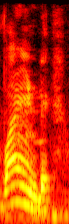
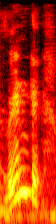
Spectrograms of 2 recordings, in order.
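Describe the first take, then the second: First: The vowel is a diphthong, as in eye. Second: The vowel is a short i, as in bit. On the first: It is the verb meaning to wind up with a key. "Verb के रूप में बोला जाए तो इसका उच्चारण होता है वाइंड" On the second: It is the noun meaning moving air. "Noun के रूप में बोले तो वो होता है विंड"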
